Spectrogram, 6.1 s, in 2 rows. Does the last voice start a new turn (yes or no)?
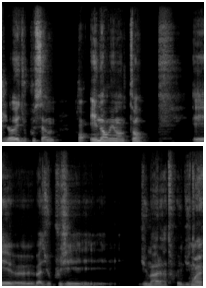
yes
